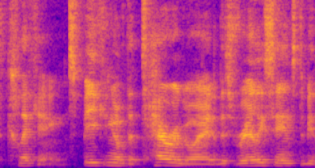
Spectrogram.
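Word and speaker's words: pterygoid: And this is occurring basically because this muscle called the terragoid, very weirdly spelled, spelled like a pterodactyl, attaches directly into the disc and the joint.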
